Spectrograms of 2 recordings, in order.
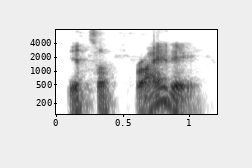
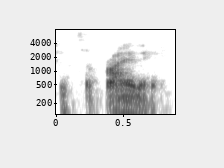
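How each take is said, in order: First: Said in the usual way. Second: "it's a Friday" whispered much lower and softer. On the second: Shown as a demonstration. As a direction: breathe "Friday" as a secret.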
